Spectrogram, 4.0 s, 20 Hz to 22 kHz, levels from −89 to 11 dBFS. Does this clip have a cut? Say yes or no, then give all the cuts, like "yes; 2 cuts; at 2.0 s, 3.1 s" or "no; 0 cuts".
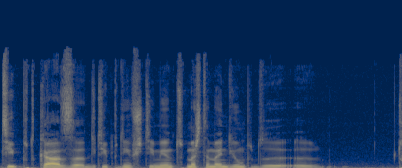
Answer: yes; 2 cuts; at 0.9 s, 2.5 s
